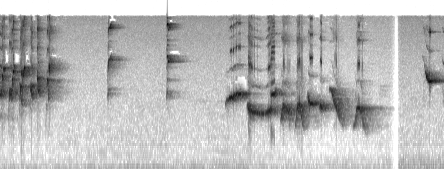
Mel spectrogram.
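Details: White-rumped shama song used as a lure to provoke other shamas to answer: high scratchy bursts, two short isolated notes, then a run of loud slurred whistles dropping in pitch.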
